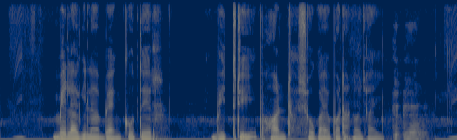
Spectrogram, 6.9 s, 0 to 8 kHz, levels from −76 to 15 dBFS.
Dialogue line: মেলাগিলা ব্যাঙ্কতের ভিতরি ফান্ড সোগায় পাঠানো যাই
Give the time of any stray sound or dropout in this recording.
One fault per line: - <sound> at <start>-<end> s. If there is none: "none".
- throat clearing at 5.9-6.5 s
